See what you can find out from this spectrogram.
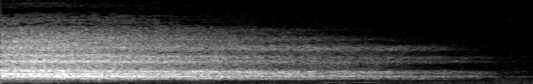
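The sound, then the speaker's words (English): A deep breath is released as a long, soft, airy exhale during a relaxation exercise, starting strong and fading gradually to silence over about three seconds. “Last one, breath in. And release.”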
